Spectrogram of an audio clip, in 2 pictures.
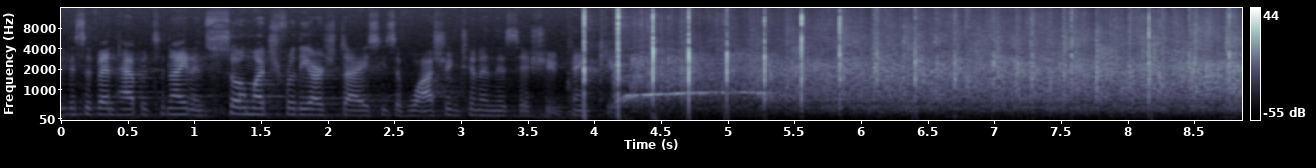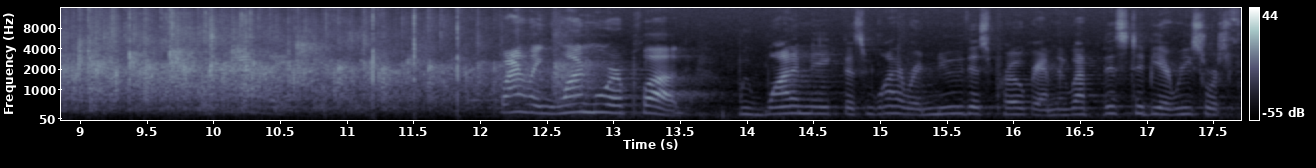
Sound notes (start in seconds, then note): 3.9 applauding; 4.1 cheering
